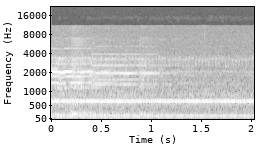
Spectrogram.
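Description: Pachislot machine's electronic sound dying away: a steady tone with a few fading ringing tones above it, growing quieter.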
